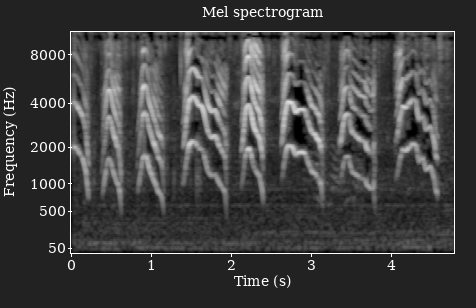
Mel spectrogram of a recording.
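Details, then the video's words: Chihuahua puppy screaming at feeding time while its mother tries to move it to feed: loud high arched squeals with rich harmonics, about eight calls repeated roughly every half second, each rising then falling. "Chihuahua and screaming puppy - Feeding Time"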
